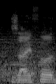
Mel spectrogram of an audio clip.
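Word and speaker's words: Xipha: So wait, is it Zypho the Z? No, I mean like, I mean it's with an X, but pronounced like a Z pretty much.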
